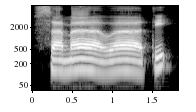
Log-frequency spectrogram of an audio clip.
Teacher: ما الف مدہ ہے، ایک الف کی مقدار کے برابر کھینچیں گے۔ میم اور واو دونوں کے اوپر کھڑی حرکات یعنی کھڑا زبر ہے، ایک ایک الف کی مقدار کے برابر کھینچنا ہوگا یا 2 سیکنڈ کے برابر۔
